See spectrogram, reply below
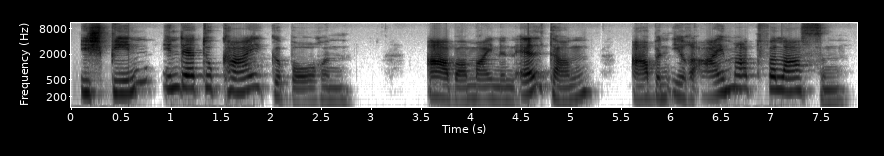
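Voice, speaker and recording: A woman voicing a male student in a slow scripted learner dialogue, telling his story plainly. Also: mid-range voice, big pitch swings, fairly bright tone.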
